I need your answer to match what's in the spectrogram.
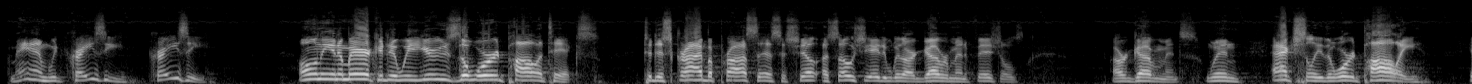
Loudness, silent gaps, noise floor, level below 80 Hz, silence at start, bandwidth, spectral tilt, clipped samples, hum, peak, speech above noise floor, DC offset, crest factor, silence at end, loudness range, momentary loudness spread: -19 LUFS; none; -62 dBFS; -60 dBFS; 0.1 s; 16 kHz; -4.5 dB/octave; under 0.1%; none; -2 dBFS; 42 dB; under 0.1%; 18 dB; 0.5 s; 8 LU; 18 LU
